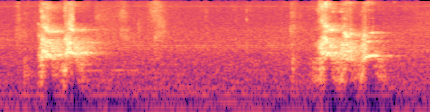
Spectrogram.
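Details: Barking Lhasa Apso facing a shark: a loud doubled bark, a quiet gap of nearly three seconds, then another rapid cluster of two or three sharp barks.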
